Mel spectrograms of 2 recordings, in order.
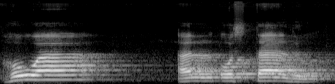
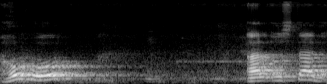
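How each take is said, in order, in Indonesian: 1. Kata pertama berakhir dengan vokal 'a'. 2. Kata pertama berakhir dengan vokal 'u'. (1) "seperti saya bilang" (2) "Yang dibaca huwu al-ustadu, enggak"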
